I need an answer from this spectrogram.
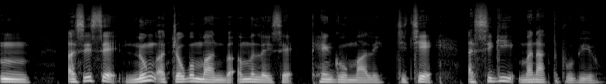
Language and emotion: Manipuri, neutral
